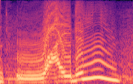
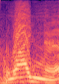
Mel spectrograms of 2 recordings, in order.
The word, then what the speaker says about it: Widener: luck tonight Mr James widen widen Widener Widener okay I was saying it wrong the whole time so when you get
